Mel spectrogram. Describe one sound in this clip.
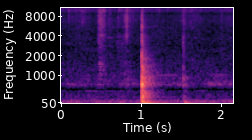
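A hand taps against a glass bowl.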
